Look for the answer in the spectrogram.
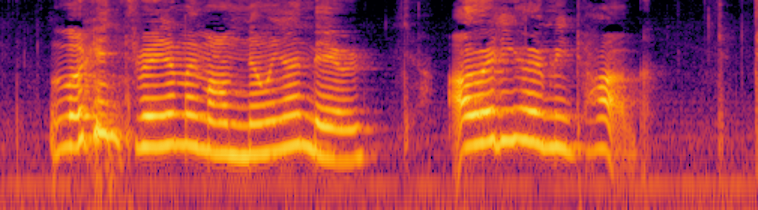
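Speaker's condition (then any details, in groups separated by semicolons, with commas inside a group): Cerebral palsy; uses wheelchair; can speak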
